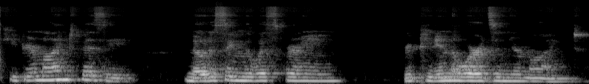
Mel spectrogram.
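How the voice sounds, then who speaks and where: A woman's voice: low voice, slight background noise. Echoey, distant woman guiding breathwork. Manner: calm, unhurried, instructive, with drawn-out phrases. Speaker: yoga and breathwork teacher. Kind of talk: guided breathing meditation instruction. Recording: very echoey room, distant microphone.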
